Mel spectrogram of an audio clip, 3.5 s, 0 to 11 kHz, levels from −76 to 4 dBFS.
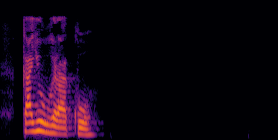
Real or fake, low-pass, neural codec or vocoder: real; 7.2 kHz; none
